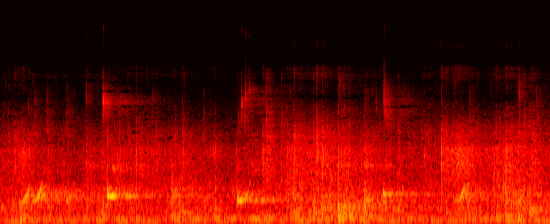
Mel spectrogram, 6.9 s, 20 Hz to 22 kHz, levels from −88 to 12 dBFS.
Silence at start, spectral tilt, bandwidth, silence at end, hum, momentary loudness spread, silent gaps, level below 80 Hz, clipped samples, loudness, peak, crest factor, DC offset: 0 s; -7.5 dB/octave; 11 kHz; 0 s; none; 8 LU; none; -42 dBFS; under 0.1%; -33 LUFS; -12 dBFS; 20 dB; under 0.1%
